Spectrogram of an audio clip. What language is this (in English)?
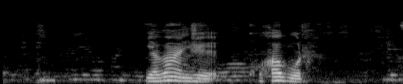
Kinyarwanda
